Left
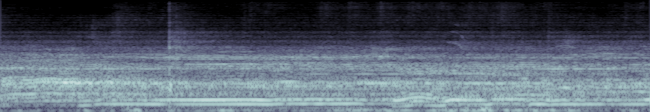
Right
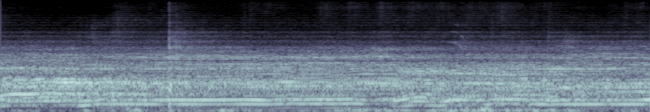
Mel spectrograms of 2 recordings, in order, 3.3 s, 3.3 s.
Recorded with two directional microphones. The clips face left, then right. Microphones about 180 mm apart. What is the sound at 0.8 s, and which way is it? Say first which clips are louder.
Music: left 5 dB; 5° left (ahead or behind).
